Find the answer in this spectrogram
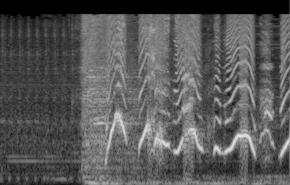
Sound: shrieks

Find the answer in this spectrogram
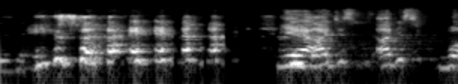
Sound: laughs

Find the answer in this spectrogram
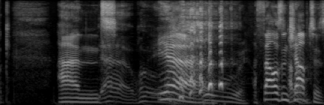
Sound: laughing

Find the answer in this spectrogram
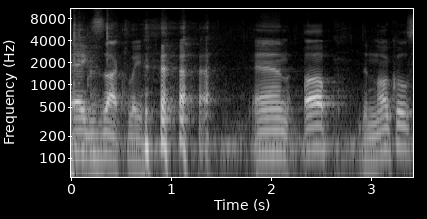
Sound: Ming laughs

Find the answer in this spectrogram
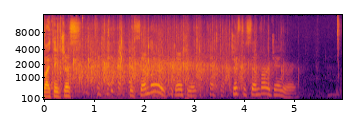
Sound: all applauds

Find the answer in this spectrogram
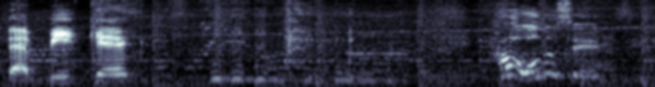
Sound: both laugh

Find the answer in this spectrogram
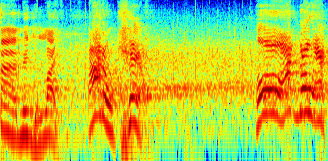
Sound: audience cheering

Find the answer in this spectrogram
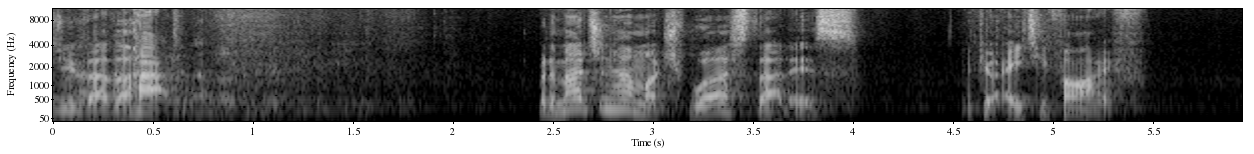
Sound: laugh

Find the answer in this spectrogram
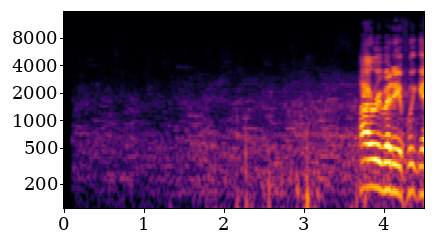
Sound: audience chattering

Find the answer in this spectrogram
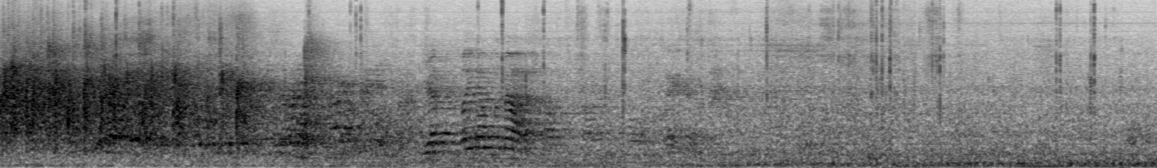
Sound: some Applause

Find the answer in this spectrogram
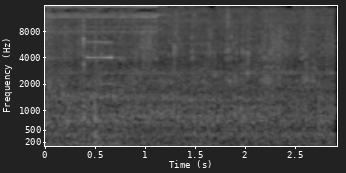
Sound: stove beeps; upbeat music

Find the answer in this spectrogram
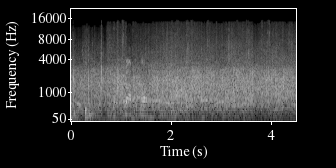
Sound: applause

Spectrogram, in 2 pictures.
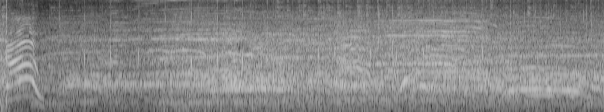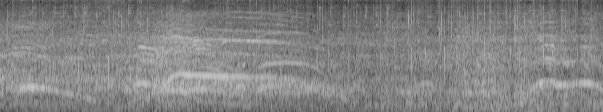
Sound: cheers and applause from crowd

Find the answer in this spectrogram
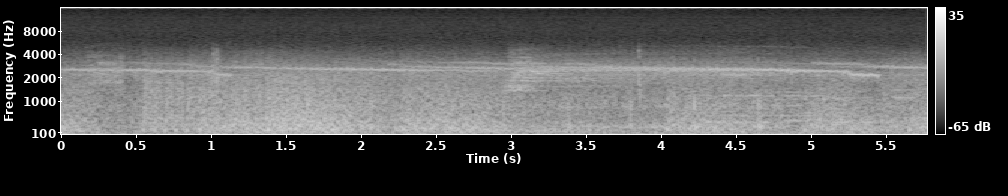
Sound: incoming artillery whistling and shells exploding; radio playing music

